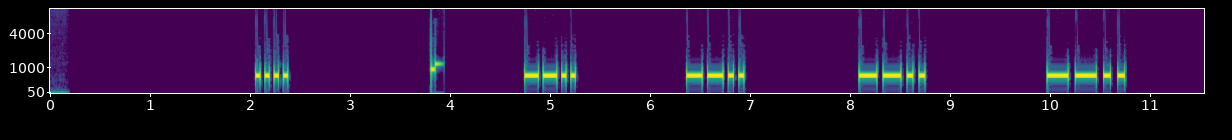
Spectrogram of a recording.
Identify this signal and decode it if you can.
Morse code, heard as a keyed tone, about 23 wpm, spaced as for 7 wpm, 700 Hz. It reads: H ZZZZ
